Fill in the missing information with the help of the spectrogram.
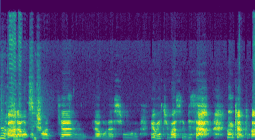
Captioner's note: laughs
